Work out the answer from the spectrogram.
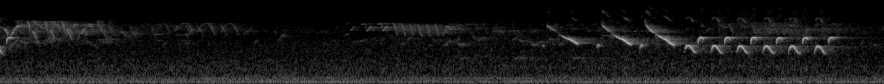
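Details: Northern cardinal: faint high chatter at first, then loud, clear whistles slurring steeply downward, about four in a row, followed by a quick run of shorter repeated notes, all over a steady background hiss.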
